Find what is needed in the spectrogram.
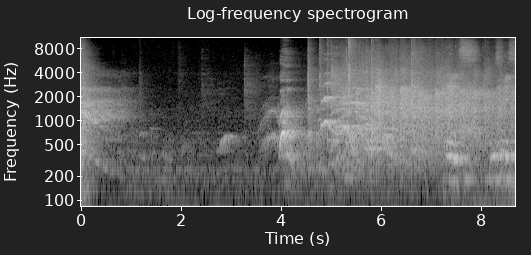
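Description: A sudden loud sound at the start rings out in the hall and fades away. From about four seconds in, an audience whoops and breaks into applause that keeps going.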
